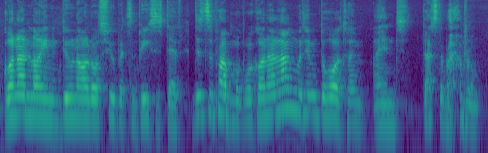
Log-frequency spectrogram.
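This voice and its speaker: A man's voice: high-pitched, fast, a bit bright. An Irish man co-hosting a comedy podcast, bantering casually in an exasperated, sweary grumble. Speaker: podcast co-host.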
